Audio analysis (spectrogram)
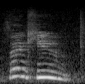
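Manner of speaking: very high, loud falsetto character voice; piercingly high cartoonish put-on voice; [name]. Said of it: "[name]".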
